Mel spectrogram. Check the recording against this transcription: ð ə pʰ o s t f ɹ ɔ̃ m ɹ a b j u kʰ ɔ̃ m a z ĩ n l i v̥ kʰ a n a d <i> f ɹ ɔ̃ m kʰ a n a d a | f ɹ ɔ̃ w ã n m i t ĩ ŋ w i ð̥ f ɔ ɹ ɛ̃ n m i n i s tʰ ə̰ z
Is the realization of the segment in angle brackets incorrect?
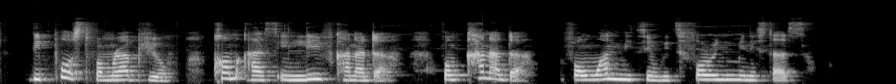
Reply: yes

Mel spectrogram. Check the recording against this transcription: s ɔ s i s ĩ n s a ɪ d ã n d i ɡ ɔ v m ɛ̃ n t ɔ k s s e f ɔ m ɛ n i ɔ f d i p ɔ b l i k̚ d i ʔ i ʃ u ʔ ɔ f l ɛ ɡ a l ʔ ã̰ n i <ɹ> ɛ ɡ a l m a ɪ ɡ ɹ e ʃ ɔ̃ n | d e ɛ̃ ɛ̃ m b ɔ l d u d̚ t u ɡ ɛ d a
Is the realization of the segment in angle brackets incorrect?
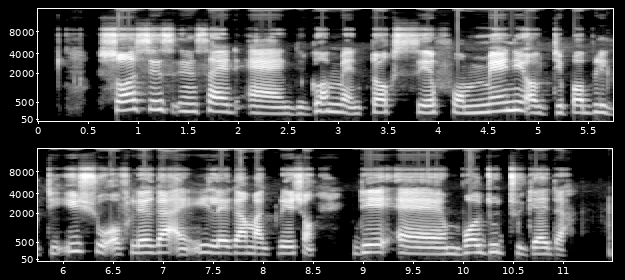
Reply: yes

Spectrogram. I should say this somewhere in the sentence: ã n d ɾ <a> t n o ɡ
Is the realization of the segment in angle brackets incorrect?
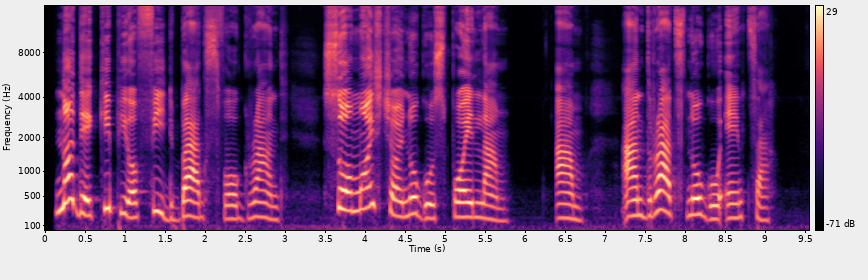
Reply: no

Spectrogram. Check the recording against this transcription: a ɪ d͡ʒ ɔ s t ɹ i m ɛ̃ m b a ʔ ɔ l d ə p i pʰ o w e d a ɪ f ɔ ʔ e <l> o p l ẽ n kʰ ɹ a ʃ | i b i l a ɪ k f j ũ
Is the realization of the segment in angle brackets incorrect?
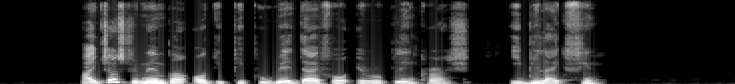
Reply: yes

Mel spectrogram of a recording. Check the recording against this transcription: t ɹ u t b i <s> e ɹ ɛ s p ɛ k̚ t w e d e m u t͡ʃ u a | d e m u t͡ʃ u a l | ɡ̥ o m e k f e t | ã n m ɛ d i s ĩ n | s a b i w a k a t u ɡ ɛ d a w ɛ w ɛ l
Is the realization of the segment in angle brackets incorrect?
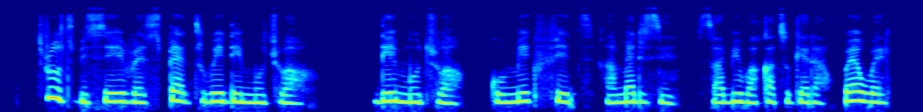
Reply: no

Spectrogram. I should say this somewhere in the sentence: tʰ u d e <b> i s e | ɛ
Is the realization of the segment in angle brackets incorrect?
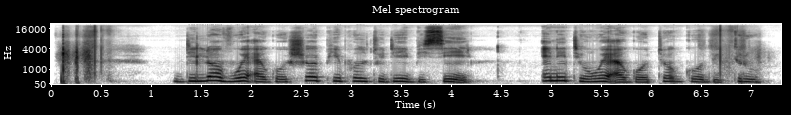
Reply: no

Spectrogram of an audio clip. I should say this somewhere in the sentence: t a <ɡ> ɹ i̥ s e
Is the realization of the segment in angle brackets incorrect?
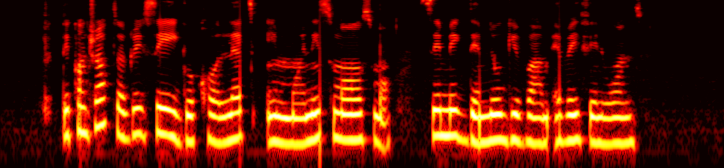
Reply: no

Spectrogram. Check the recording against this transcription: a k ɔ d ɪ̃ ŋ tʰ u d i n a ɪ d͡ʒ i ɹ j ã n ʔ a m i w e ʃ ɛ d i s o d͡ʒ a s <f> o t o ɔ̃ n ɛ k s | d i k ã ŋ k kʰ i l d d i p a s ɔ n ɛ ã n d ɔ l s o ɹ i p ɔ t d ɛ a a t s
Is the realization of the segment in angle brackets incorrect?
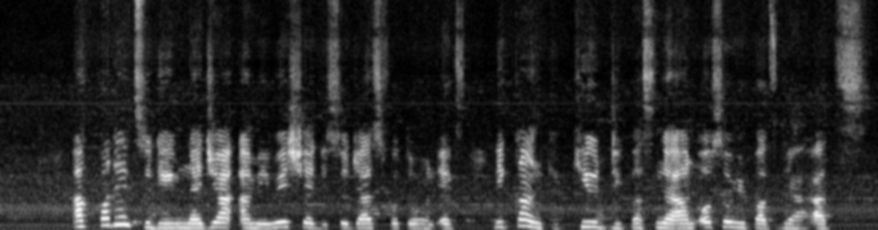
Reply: no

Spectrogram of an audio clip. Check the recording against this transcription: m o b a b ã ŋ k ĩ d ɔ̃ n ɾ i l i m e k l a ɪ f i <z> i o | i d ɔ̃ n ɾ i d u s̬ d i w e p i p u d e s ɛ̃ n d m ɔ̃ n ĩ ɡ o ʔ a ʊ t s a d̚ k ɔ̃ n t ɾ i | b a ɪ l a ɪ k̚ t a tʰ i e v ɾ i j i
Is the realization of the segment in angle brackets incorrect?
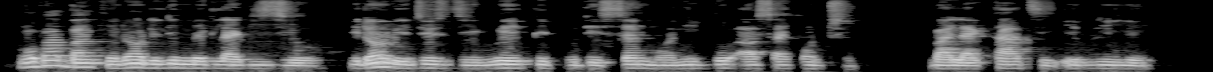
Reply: no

